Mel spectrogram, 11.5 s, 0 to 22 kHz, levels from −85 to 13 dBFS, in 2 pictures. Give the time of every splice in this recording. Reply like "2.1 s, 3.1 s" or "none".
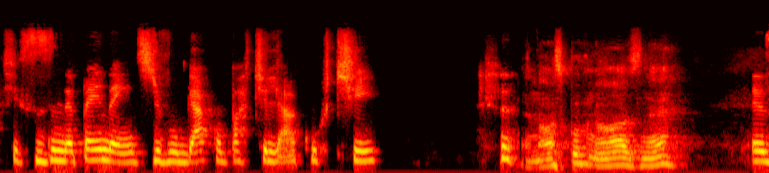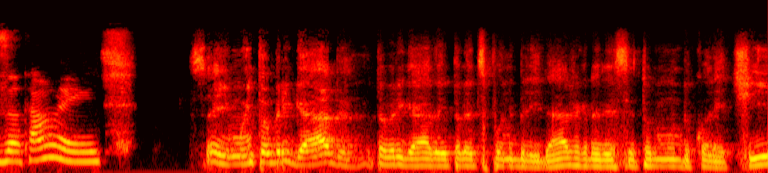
3.9 s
